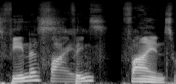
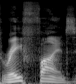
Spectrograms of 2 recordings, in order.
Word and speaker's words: Fiennes: Is it Ralph Fiennes? – Fiennes. – Ralph Fiennes. He has, it's not pronounced the way it's spelled, guys.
